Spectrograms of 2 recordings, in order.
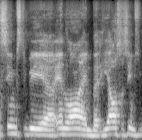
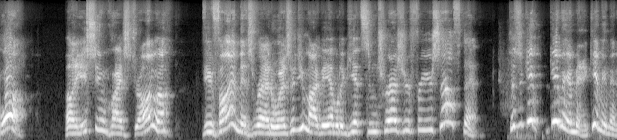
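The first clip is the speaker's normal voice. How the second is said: put-on drunken slurring, words smeared together, pitched up; 5 semitones higher than usual. The narrator voices Chief Yorb speaking to the players, drunkenly slurring his words. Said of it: "drunkenly slurring his words".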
